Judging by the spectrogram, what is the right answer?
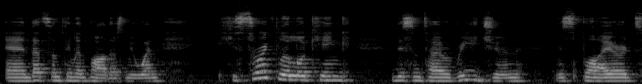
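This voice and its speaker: A woman from Croatia, reviewing movies on her channel in a thoughtful, hesitant way with frequent pauses. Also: deep voice, darkish tone. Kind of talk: unscripted video commentary.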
